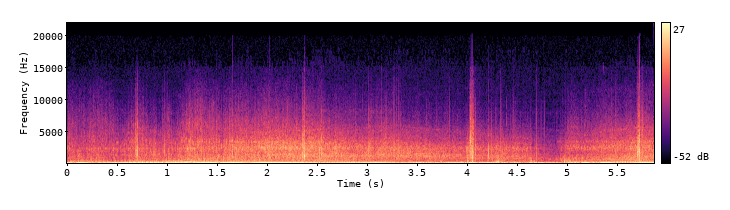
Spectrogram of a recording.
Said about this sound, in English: Excuse me just a second. I got a truck running through here.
